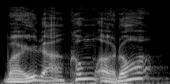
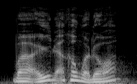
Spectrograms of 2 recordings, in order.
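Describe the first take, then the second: First: The stress falls on the last word đó. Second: No word in the sentence is stressed. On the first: It carries yet another meaning. "mà không nhấn mạnh vào từ nào ngoài từ sau cùng" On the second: It is a plain statement of fact. "mà không nhấn mạnh vào một từ nào cả"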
